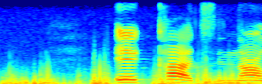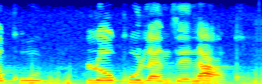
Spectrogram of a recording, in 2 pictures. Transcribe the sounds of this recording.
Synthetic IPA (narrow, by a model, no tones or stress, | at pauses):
ɛkʰatʰinakʰʼulokʰʼuland͡zʱɛlaːkʰʼɔ̥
